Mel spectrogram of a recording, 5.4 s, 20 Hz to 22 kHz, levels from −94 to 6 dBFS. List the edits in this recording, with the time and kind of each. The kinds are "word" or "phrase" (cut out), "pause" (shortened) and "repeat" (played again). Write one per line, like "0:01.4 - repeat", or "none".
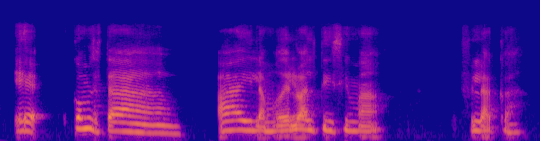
0:00.9 - word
